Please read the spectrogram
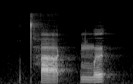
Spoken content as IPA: t̪ʰ a˨˩ k̚ | m ə˦˥ t̚

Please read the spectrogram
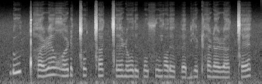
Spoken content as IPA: ɽ u ǃʰ ɐ ɭ ɛ ʁʷ ɨ ɽ ɘ ǀ o ǀ ɐ ǀ ɘ ɳ o ɾ ɨ p ɔ sʷ ɨ j ɔ ɾ ɘ p ɛ b j ɨ ʈʰ ɐ ɳ ɐ ɭ ɐ ǀ ɛ

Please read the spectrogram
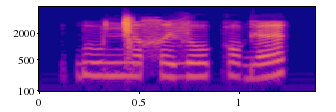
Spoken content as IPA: ɓ u ŋ͡ǀ ɪ χ i z o k ɔ ɡ ɛ

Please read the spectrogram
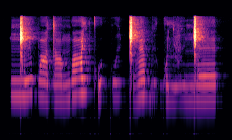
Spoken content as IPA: ŋ͡ǁ ɪ b ɑ d ɑ ŋʷ ɑ lʲ kʷʼ ɪ kʷ i ɡ͡ǁ æ b i ɡʷ ɪ lʲ v i ŋ͡ǁ ɛ

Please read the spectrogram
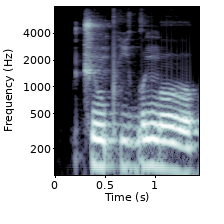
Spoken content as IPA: t͡ʃ ũ˨ pʰ i˨ ɡʷ ɪ˦ ŋ o˦˨

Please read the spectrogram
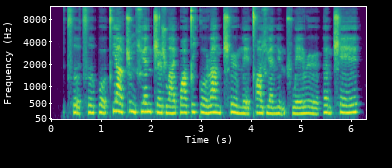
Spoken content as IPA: t͡sʰ ɹ̩˨˩ t͡sʰ ɹ̩˨˦ p o̰˨˩ ʊ̯ t̪ʰ j ä˥˨ ʈ͡ʂ ʊ˥˨ ŋ ɕ ɥ ɛ˦ n ʈ͡ʂ e˨ ɪ̯ ʂ w a˨˦ ɪ̯ p ɑ˦ ʊ̯ t̪ i˦ k o˥˨ ʊ̯ ɻ a˥˨ n ʈ͡ʂʰ ɻ̩˥˨ m ḛ˨˩ ɪ̯ t̪ʰ ɑ˦ ʊ̯ ɕ ɥ ɛ˨˦ n y̰˨˩ n ʈ͡ʂʰ w e˨˦ ɪ̯ ɻ ɻ̩˥˨ | ə̰˨˩ n ʈ͡ʂʰ e˨˦ ɪ̯

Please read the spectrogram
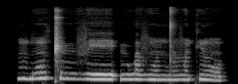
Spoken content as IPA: m b õ ǁ ʉː v eː ʔ ʉ w ɐ v õ n d ɐ̃ v ɐ̃ kʲ õ

